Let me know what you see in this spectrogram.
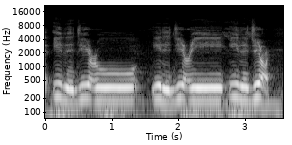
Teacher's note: اگر زیر عارضی ہو تو را باریک نہ ہوگی بلکہ پر ہوگی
